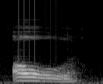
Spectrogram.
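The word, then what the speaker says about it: ol (עול): I looked up yoke, and it is ol, as in O-L, kind of, sort of.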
